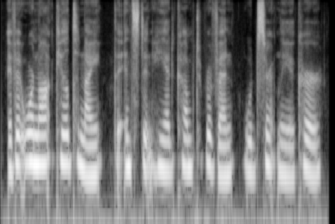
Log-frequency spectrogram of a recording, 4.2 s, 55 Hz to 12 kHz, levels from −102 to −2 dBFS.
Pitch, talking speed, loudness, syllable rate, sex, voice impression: 210 Hz, 230 wpm, -17 LUFS, 6.9 syllables/s, female, feminine, slightly adult-like, fluent, slightly cute, slightly sincere, slightly calm, friendly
